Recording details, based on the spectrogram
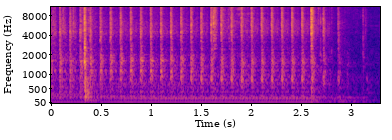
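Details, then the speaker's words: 1997 Toyota Land Cruiser (FJ80) idling with a rapid, sharp metallic engine knock until shut off; source not yet located, engine may need replacing. "Oh, that doesn't sound very good. Any of you gearheads know right away. That is not a good sound."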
